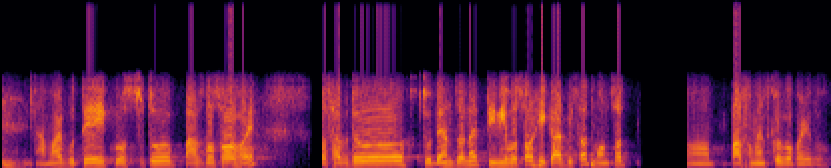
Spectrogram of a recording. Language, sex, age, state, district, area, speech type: Assamese, male, 18-30, Assam, Biswanath, rural, conversation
